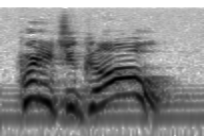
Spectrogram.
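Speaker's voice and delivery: mock shrill thrilled voice. Explaining a Bible verse, the speaker repeats a woman's question, acting out an excited question. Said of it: "she's saying this with excitement".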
